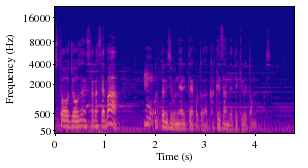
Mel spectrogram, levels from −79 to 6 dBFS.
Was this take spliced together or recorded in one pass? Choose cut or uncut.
uncut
